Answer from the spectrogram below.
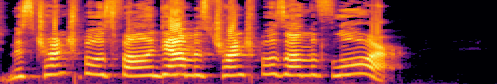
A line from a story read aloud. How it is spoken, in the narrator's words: Wilfred screamed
